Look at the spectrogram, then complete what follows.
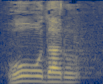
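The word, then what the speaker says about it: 大滝: それから河津七だる、七つの滝と書きまして七だるという不思議な発音をするんですけれども、河津七だる、天城峠から南流する、河津川上流の約 1.5km の間にある大小 7 つの滝、一番大きいのが大だる、大きな滝と書いて大きな滝と書いて大だる、 30 メートルの落差がある、これが最大の滝です。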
